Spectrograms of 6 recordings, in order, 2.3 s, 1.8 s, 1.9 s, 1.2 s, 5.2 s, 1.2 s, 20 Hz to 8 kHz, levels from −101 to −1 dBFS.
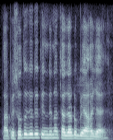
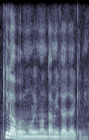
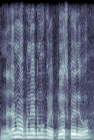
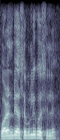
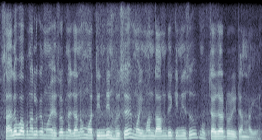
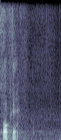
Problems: background sounds at intervals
